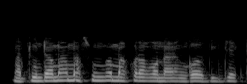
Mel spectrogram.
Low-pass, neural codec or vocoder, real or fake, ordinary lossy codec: 3.6 kHz; vocoder, 22.05 kHz, 80 mel bands, WaveNeXt; fake; none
